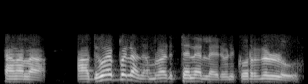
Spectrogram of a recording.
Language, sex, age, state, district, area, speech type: Malayalam, male, 45-60, Kerala, Malappuram, rural, conversation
